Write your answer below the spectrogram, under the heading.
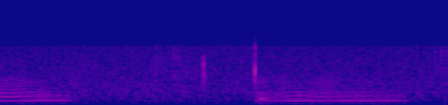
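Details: Sleeping domestic cat snoring: two low, buzzy, harmonic breaths, the first fading out early and the second lasting about a second and a half. A couple of sharp clicks sound in the quiet gap between them.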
